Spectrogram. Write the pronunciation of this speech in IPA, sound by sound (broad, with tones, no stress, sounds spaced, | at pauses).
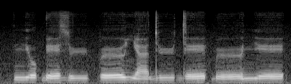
nʲ o˧ ɠ e˩˧ z yː˩ p øː˧˥ ʎ æ˩ d yː˧ d eː˩˧ ɓ øː˩˧ nʲ e˧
